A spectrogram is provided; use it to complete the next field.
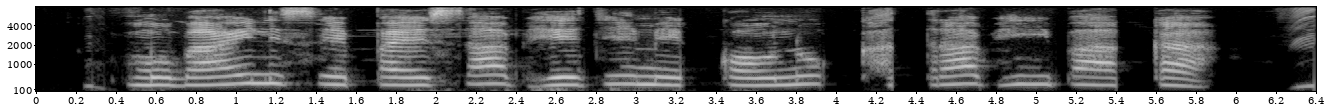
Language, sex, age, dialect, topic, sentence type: Bhojpuri, female, 18-24, Southern / Standard, banking, question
